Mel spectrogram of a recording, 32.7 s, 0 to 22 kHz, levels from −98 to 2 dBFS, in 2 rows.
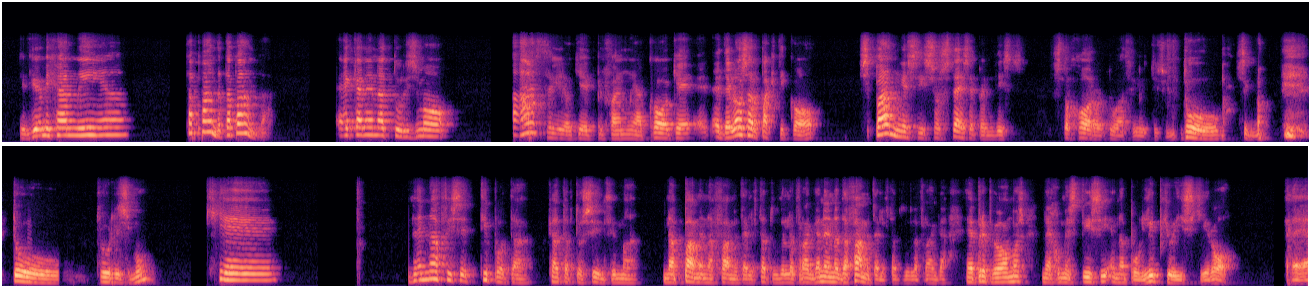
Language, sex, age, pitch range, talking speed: Greek, male, 60-79, 110-170 Hz, 110 wpm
